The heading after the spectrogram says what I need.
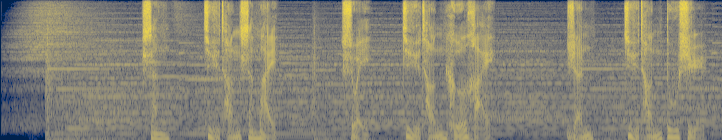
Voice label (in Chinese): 男; 阜新银行合成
